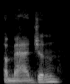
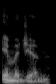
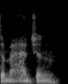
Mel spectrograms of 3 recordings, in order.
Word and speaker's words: Imagen: Um your your true diffusion model in uh Google cloud is a is imagine is the way they pronounce that. It's not Imagen, it's imagine.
